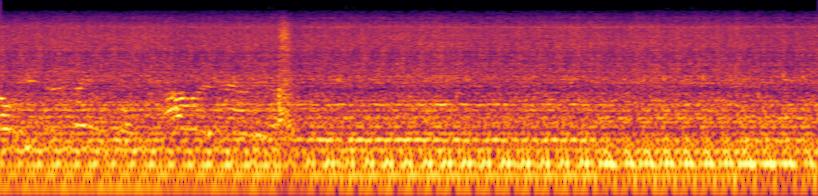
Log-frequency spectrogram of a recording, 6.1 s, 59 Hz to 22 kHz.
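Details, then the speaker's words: 1977 Chevy C10 started after sitting almost two years, its rebuilt engine having suffered earlier failures: a deep, steady V8 idle with an even rumble and no knocks or misses, running well. "How about it? It's running pretty good. Yeah."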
